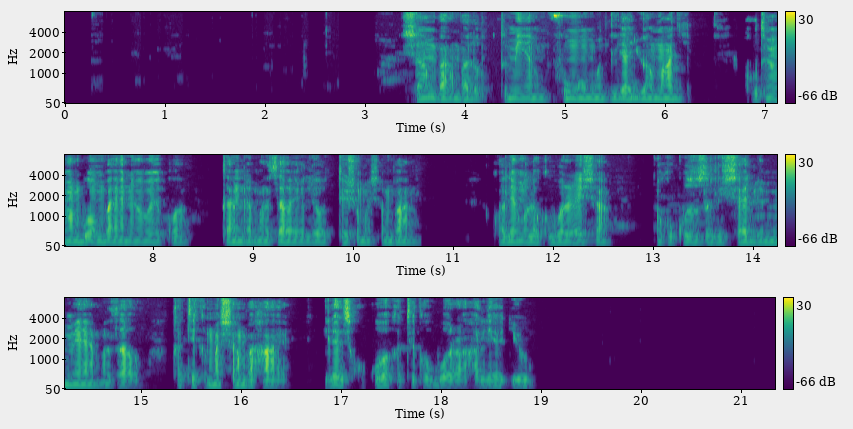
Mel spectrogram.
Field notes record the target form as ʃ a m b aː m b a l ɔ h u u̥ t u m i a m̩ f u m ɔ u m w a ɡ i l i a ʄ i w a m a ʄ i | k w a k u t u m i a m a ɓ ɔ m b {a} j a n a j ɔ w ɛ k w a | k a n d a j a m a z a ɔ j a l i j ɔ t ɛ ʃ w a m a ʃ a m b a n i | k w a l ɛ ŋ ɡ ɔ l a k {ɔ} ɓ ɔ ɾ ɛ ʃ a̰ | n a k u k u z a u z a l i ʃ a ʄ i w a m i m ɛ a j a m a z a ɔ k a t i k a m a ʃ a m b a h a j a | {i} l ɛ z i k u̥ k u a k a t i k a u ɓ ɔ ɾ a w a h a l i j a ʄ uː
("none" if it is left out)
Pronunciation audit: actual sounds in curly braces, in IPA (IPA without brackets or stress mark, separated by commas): a, u, i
